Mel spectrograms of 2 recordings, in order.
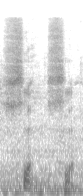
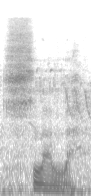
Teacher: your tongue goes up to the palate a bit, touching both teeth, both sides of the teeth, and then letting air through the sides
